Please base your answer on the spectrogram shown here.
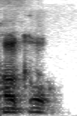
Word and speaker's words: buccal: But if you did a buccal, is that how you say it? Buccal? Buckle, buckle.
